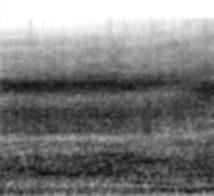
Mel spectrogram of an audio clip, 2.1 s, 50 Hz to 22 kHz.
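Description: A pack of dirt-track Sportsman late models with GM 602 crate V8 engines running hard together on a restart, their engines blending into one loud, steady drone.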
